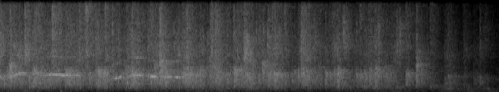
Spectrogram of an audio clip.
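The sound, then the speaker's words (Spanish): An audience applauding the contestants' teammates steadily, a dense wash of many hands clapping at once, loud at first and gradually easing off over about five seconds, with a brief whistle near the start. “Un fuerte aplauso a vuestros compañeros, hombre.”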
